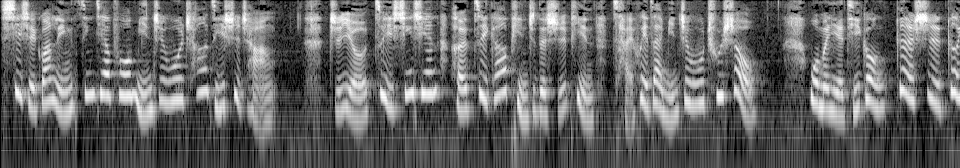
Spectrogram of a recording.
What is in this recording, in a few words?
Mandarin Read, China Female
